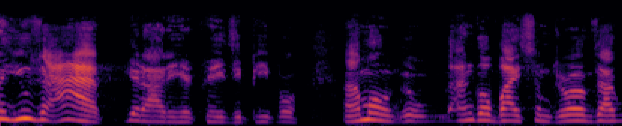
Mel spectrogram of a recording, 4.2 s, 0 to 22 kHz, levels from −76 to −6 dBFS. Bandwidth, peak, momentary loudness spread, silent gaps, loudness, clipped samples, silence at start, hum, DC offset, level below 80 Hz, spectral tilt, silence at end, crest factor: 15 kHz; -12 dBFS; 19 LU; none; -36 LUFS; under 0.1%; 0 s; none; under 0.1%; -80 dBFS; -2.5 dB/octave; 0 s; 26 dB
